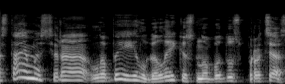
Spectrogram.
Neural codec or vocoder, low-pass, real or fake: none; 10.8 kHz; real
